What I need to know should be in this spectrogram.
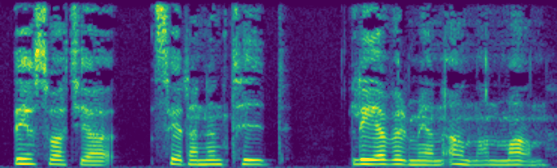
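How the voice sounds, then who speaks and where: A woman's voice: mid-range voice, level tone, warm tone, no room sound, close to an everyday voice. A woman voicing a married woman who confesses a love affair, earnest and pleading, close to tears. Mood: confessing.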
